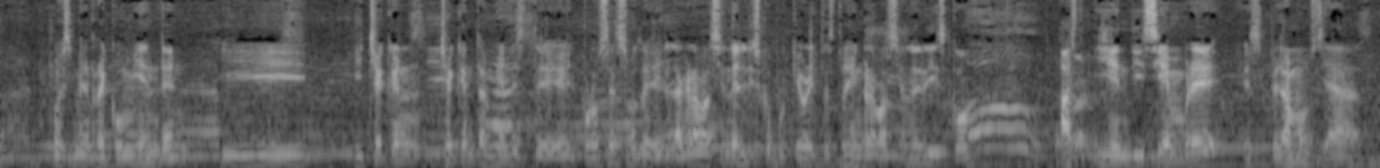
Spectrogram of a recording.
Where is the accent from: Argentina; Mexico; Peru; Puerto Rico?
Mexico; Puebla; Soy de Puebla.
